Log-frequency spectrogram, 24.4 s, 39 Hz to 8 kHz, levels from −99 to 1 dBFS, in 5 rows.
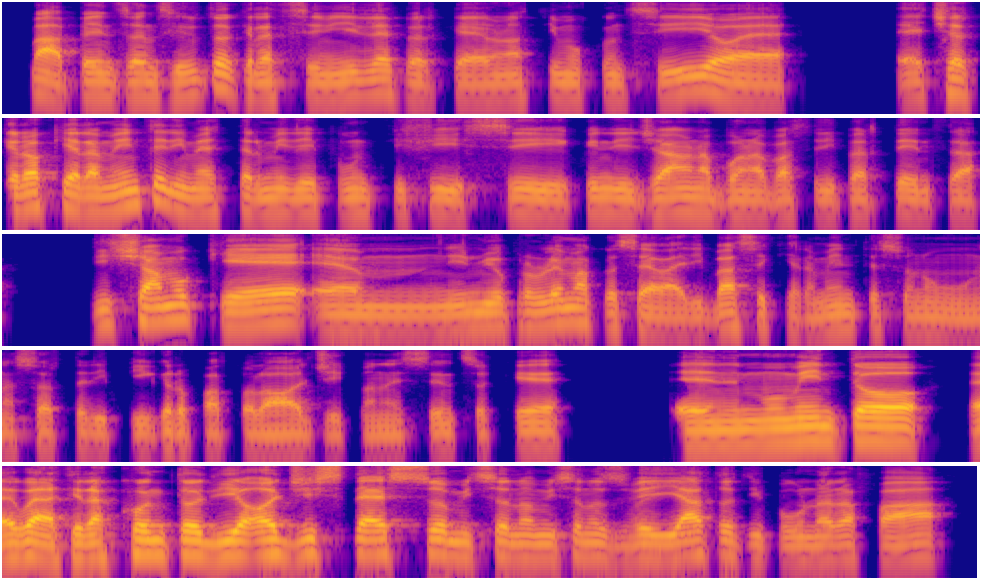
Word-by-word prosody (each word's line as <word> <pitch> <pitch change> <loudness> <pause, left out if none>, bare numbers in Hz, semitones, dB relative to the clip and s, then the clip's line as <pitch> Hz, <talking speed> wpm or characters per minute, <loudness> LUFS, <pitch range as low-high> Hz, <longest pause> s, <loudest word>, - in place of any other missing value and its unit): Ma - - +3
penso, 95 -1 -4
anzitutto, 95 +2 -3
grazie 90 -1 -5
mille, 95 +4 -3
perché 85 -3 -6
è - - -3
un 85 0 -7
ottimo 85 0 -9
consiglio, 90 +5 -2
ehm, 80 -2 0 0.6
e - - -6
cercherò, 120 +1 +2
chiaramente, 120 +5 +1
di 110 -6 -2
mettermi 90 0 -4
dei 90 0 -5
punti 90 0 -10
fissi, 90 -1 -5
quindi 90 -2 -5
già 95 +1 0
è - - -1
una 90 -2 -3
buona 85 0 -5
base 85 +2 -7
di 85 -1 -11
partenza. 85 -1 -7 0.4
Diciamo 125 +5 +2
che, 110 -1 +4
ehm, 85 -1 -3
il 90 +2 -4
mio 100 0 -2
problema, 115 +4 -1
cos'era? 80 -5 -2
Di 75 +1 -10
base, 95 +5 -2
chiaramente, 90 +4 -10
sono 80 -3 -10
una 75 0 -10
sorta 80 +1 -9
di 75 -1 -11
pigro 75 -3 -7
patologico, 75 -2 -5
nel 70 0 -10
senso 80 0 -10
che, 85 0 -2 0.5
ehm, 90 0 +1
nel 90 0 -2
momento 105 +2 +5 0.2
ehm, - - +4
guarda, - - +9
ti 105 - +2
racconto 120 +3 +4
di 110 +3 +3
oggi 120 0 +6
stesso: 120 -1 +5
mi 110 -1 -3
sono 100 -2 -1
mi 100 -1 -4
sono 105 -1 -4
svegliato 105 +5 +1
tipo 95 -3 -12
1 90 0 -7
ora 95 +1 -1
fa, 100 +2 0
95 Hz, 160 wpm, -22 LUFS, 85-105 Hz, 0.6 s, guarda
